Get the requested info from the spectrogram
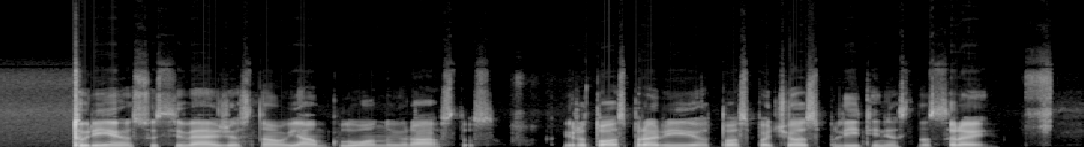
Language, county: Lithuanian, Vilnius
